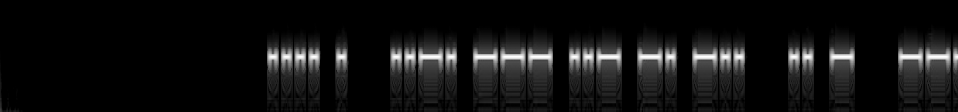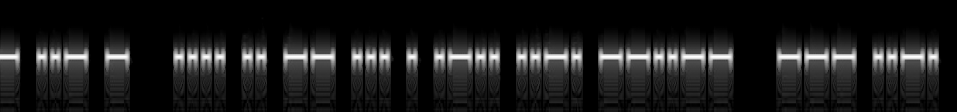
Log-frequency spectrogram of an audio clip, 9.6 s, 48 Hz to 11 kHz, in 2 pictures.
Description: Morse code, heard as a keyed tone, about 34 wpm, 700 Hz. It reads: HE FOUND IT OUT HIMSELF, OF
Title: Sentences from Top 1600 Words 35wpm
